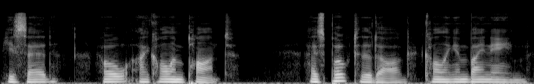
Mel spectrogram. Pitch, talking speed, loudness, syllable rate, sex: 110 Hz, 180 wpm, -16 LUFS, 4.5 syllables/s, male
